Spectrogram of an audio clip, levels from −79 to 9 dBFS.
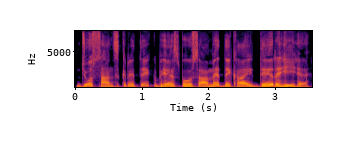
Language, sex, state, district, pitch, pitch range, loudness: Hindi, male, Jharkhand, Ranchi, 175 Hz, 160-195 Hz, -15 LUFS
